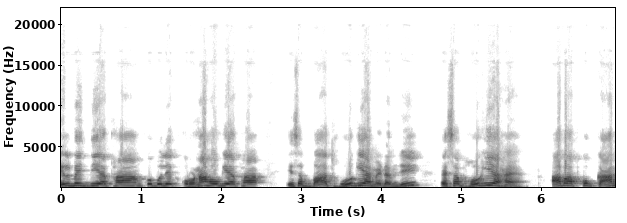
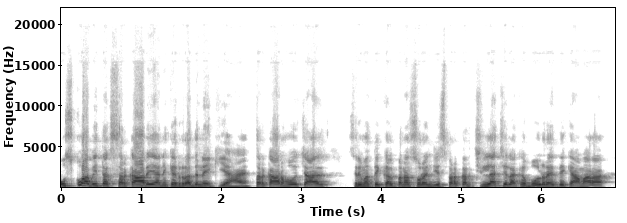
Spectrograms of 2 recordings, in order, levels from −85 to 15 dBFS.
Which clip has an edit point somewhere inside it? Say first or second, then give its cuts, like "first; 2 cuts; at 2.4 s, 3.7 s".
second; 1 cut; at 2.4 s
